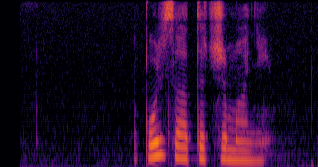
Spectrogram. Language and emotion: Russian, neutral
